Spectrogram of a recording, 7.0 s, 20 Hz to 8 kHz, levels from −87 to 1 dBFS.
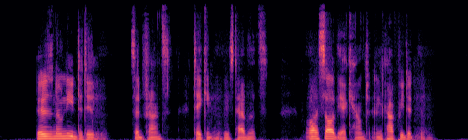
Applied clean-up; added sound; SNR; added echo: neural mask model DeepFilterNet 3.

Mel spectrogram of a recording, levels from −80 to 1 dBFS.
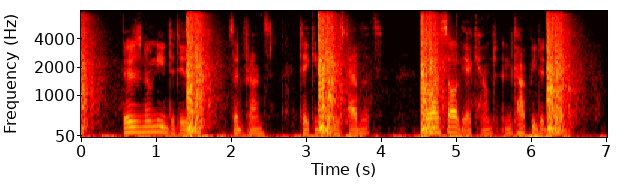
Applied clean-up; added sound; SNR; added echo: none; Gunshot, gunfire; -3 dB; none.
